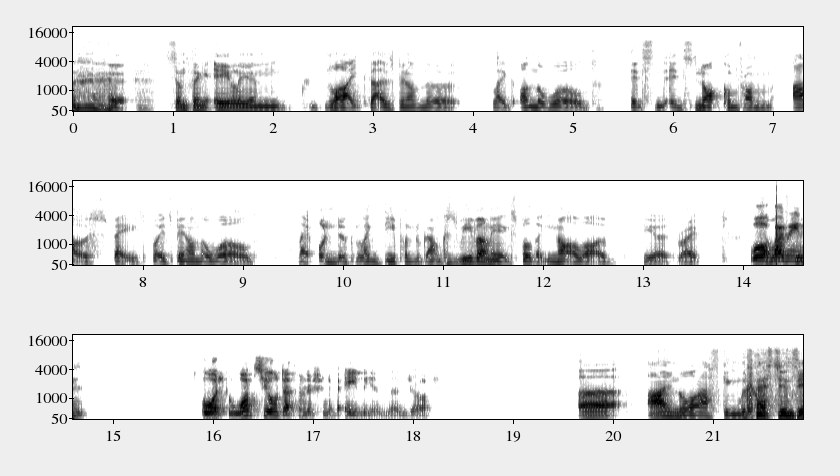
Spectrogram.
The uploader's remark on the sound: It cuts off bits of audio but that's just a part of the chaos.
